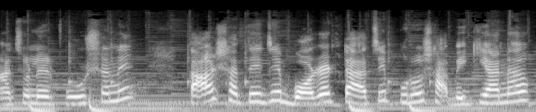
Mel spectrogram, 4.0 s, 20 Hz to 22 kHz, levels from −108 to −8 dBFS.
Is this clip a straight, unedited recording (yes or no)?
yes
